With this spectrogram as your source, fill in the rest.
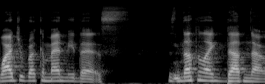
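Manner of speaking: put-on irritated complaining. Retelling own past reaction to a recommendation: imitating own annoyed complaint. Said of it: "kind of pissed off at Mal".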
